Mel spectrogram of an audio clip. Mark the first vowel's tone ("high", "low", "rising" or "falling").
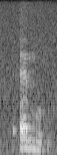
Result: high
